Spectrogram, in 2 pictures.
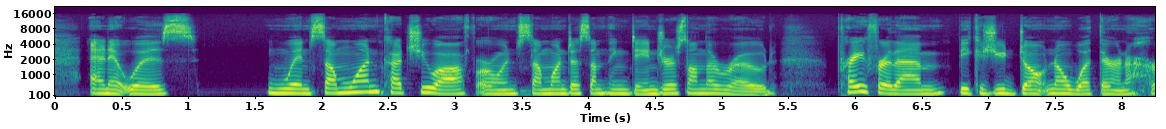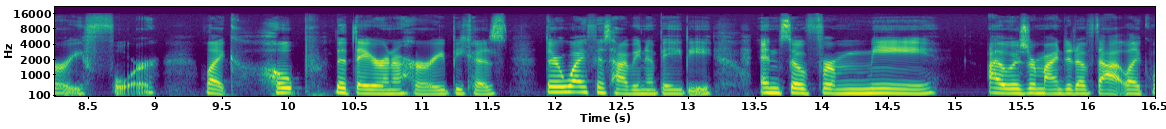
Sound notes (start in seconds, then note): none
